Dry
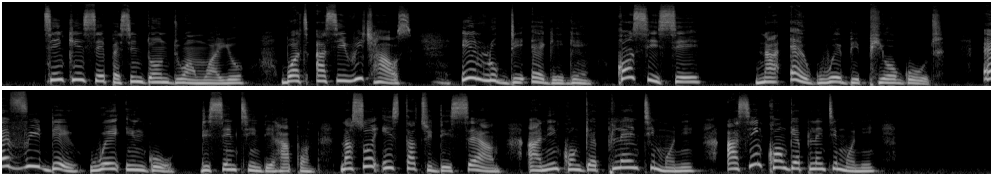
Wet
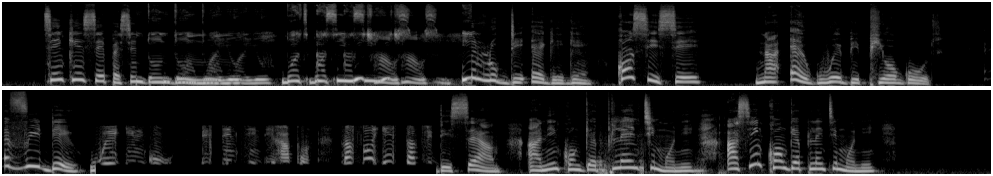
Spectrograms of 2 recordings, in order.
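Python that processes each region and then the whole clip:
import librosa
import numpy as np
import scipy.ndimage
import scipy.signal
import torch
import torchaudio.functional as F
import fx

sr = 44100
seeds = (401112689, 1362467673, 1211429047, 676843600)

y = fx.chain(x, sr, fx.curve_eq(hz=(200.0, 320.0, 540.0, 1500.0, 2400.0, 4400.0, 6500.0, 14000.0), db=(0, 9, -24, -10, -24, 8, -20, 13)),
    fx.echo_single(ms=273, db=-4.0),
    fx.band_squash(depth_pct=40), at=(1.34, 4.7))
y = fx.chain(y, sr, fx.tone_stack(knobs='6-0-2'),
    fx.over_compress(threshold_db=-53.0, ratio=-0.5), at=(9.3, 9.92))
y = fx.chain(y, sr, fx.dead_time(dead_ms=0.089),
    fx.brickwall_bandpass(low_hz=520.0, high_hz=3800.0), at=(10.82, 14.24))
y = fx.chain(y, sr, fx.dynamic_eq(hz=5000.0, q=0.91, threshold_db=-49.0, ratio=4.0, max_db=8),
    fx.sustainer(db_per_s=57.0), at=(15.8, 17.31))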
